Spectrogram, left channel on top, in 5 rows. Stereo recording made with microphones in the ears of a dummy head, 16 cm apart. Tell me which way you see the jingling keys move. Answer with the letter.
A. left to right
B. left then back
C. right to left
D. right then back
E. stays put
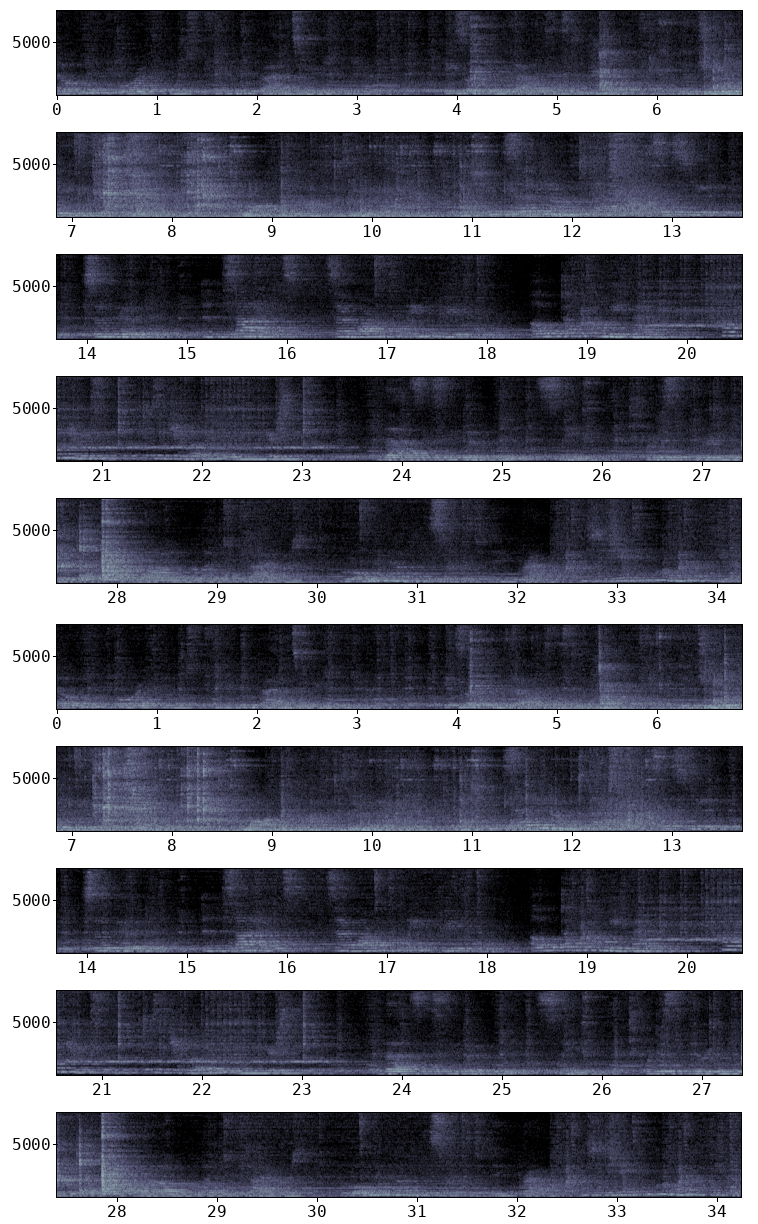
B.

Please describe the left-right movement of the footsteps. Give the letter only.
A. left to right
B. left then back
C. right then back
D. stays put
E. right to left
A.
